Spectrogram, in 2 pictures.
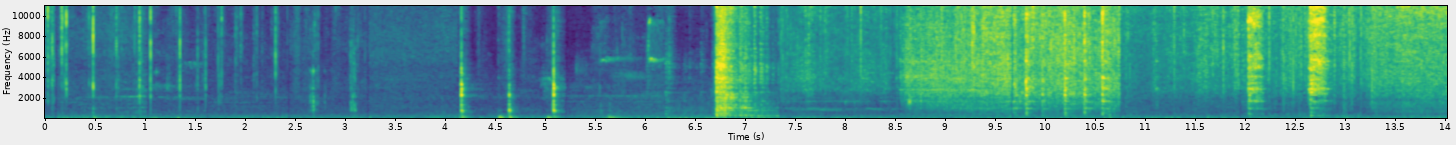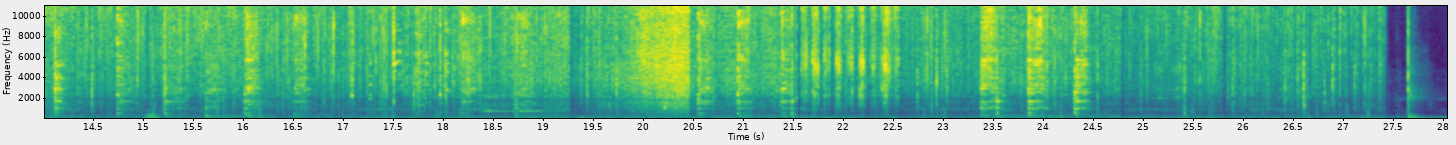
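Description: Food sizzling on a hot flat-top griddle while a metal spatula scrapes and taps the surface as egg and other ingredients are stir-fried. For about the first seven seconds there are only quieter scattered clicks and scrapes, then the loud sizzling starts and goes on until just before the end.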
